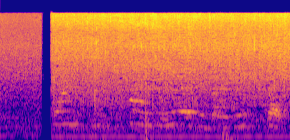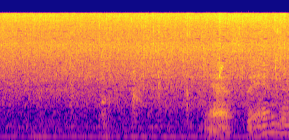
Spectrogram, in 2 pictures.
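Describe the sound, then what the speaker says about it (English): Shrimp sautéing in a pan, a close continuous sizzle with occasional stirring clicks after a brief cut at the start, and a short voice near the end. "Sauteed shrimp."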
